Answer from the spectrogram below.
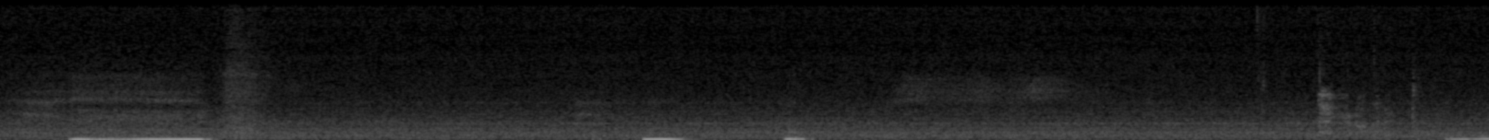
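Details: A sleeping dog's nightly snoring, said to sound like an old man: soft, low snorting snores, short and irregular, over steady room hiss; harmless snoring.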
